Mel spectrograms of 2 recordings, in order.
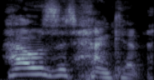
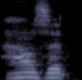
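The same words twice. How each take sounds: First: Chirpy NPC greeting. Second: Said in the usual way. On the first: Acted. Reading the NPC's greeting pun. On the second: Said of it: "Get it?".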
